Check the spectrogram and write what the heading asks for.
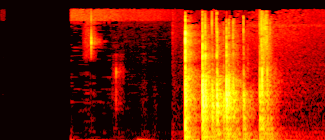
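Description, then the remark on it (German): A single die is rolled to pick questions: a few light taps and rattles, then a louder burst of clattering and tumbling that trails off, with no talking. It lands on one. “Ähm, ich lasse den Würfel rollen und wir gucken, welche Fragen rauskommen.”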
